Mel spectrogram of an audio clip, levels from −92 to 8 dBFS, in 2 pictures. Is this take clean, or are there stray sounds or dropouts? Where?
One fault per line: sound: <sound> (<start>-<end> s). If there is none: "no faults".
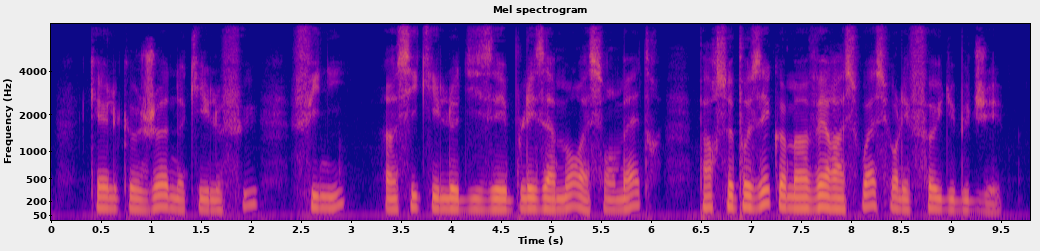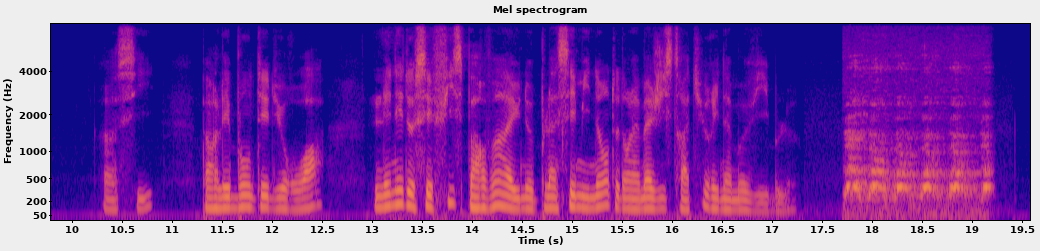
sound: bark (17.7-19.3 s)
